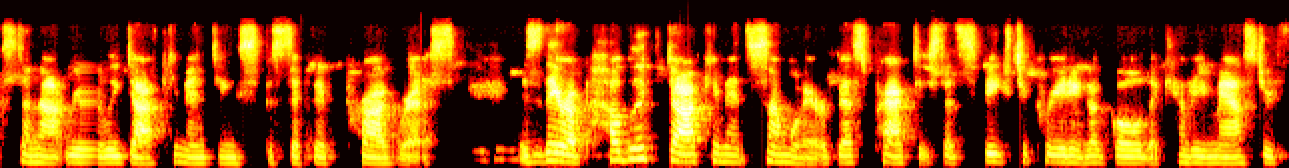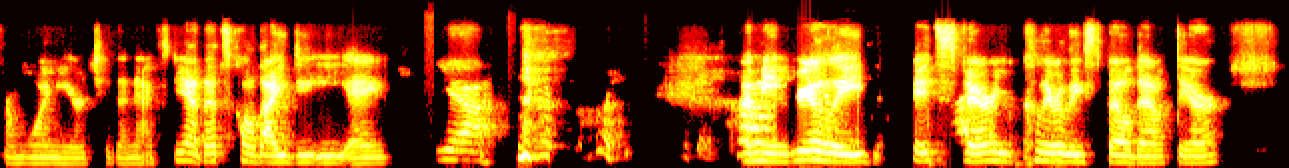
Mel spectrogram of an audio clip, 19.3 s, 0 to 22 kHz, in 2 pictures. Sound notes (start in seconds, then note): 13.5 laughter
